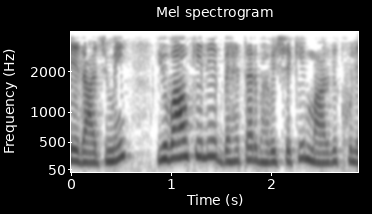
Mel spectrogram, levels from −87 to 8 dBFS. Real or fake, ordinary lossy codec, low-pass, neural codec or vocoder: real; none; 3.6 kHz; none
